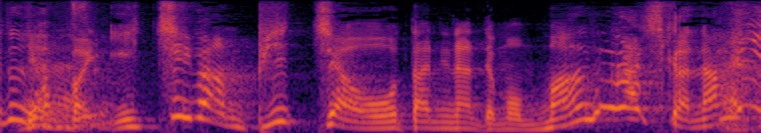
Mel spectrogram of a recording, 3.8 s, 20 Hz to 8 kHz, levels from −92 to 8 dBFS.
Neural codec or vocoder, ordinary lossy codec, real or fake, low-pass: none; none; real; none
